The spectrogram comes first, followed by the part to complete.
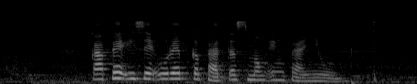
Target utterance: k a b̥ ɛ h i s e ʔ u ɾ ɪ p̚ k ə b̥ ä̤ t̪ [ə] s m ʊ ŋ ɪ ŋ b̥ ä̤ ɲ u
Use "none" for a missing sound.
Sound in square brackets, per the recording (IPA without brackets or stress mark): ə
